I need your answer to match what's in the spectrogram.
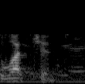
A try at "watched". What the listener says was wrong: Try to remove e as much as possible.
